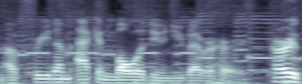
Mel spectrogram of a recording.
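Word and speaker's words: Akinmoladun: right what is the worst pronunciation of freedom a can mullah do you've ever heard carried that one what is the correct pronunciation freedom akima Laden who's your BFF on the team prior to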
